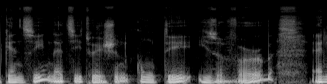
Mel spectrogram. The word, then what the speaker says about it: compter: In this lesson, we will see together two words that are written differently but pronounced the same way. Compter, compter.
